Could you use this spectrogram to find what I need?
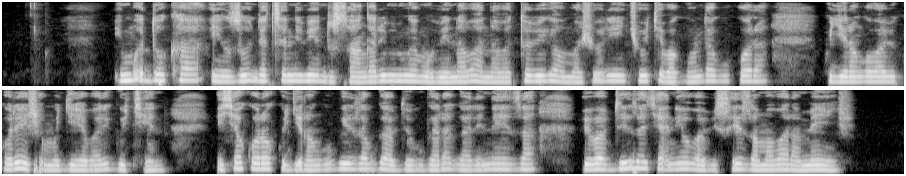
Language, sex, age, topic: Kinyarwanda, female, 25-35, education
